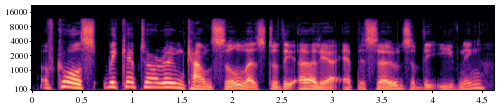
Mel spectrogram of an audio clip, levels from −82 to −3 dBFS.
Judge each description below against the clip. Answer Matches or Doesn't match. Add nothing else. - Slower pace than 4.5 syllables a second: Doesn't match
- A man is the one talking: Matches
